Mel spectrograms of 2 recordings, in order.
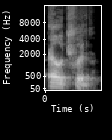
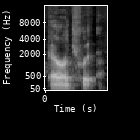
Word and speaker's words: Eritrea: damn they from Eritrea airtria make sure you say it right it's Eritrea Dave from Ethiopian they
